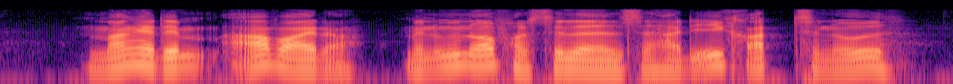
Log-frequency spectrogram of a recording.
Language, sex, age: Danish, male, 29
